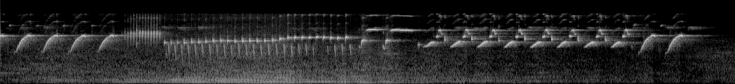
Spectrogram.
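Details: Belgian canary in loud song: a few rising whistled sweeps, a long rapid rattling trill, then repeated clusters of bright chirps and final upslurred notes.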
